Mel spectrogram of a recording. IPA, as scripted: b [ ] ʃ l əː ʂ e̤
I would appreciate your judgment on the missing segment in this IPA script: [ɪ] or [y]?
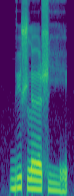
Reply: y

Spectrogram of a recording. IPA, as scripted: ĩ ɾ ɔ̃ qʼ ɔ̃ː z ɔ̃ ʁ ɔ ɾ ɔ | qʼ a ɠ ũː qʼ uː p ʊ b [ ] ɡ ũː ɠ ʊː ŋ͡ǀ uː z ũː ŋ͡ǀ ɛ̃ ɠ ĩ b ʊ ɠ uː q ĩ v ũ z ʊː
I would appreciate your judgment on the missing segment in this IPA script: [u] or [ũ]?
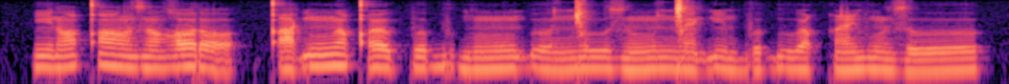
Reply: u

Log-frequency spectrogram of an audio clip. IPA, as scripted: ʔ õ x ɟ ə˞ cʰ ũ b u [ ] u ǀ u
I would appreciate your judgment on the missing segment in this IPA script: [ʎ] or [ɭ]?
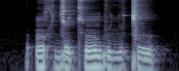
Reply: ʎ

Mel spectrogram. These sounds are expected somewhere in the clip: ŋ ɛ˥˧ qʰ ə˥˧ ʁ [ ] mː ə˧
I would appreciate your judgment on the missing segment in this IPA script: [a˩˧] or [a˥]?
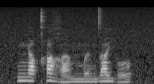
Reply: a˩˧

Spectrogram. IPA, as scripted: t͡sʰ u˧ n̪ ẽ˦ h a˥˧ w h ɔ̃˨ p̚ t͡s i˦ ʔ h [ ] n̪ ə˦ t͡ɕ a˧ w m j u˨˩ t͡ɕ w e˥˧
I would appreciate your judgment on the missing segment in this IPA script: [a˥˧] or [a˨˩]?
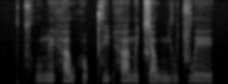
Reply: a˥˧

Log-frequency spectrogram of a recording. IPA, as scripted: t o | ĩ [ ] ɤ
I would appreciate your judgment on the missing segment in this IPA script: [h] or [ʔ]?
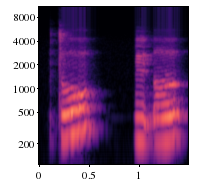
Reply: ʔ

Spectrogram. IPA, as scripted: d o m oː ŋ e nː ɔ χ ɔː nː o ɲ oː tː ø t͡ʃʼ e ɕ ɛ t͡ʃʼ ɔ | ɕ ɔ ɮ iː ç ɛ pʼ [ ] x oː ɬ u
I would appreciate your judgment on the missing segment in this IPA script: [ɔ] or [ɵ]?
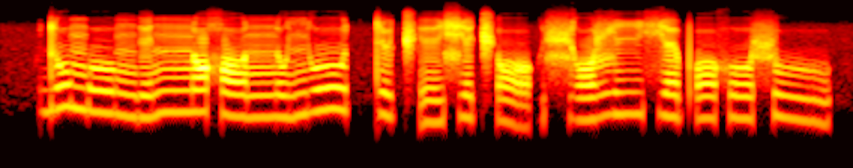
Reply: ɔ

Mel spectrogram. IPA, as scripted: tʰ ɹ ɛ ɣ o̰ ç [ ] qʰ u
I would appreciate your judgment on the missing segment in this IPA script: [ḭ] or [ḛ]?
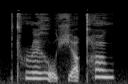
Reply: ḛ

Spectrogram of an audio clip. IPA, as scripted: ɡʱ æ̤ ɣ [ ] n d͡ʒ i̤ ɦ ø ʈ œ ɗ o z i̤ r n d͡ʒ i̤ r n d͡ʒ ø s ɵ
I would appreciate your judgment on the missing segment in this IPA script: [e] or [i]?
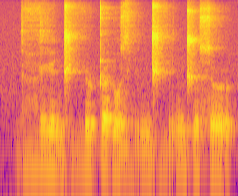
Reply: e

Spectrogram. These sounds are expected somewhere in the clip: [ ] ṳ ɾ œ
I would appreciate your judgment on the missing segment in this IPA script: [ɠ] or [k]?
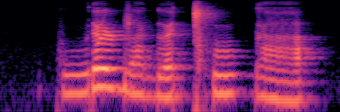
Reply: k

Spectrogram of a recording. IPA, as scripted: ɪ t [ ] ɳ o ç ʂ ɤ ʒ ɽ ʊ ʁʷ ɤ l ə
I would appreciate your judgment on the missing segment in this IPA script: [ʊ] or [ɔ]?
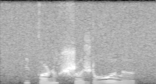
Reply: ɔ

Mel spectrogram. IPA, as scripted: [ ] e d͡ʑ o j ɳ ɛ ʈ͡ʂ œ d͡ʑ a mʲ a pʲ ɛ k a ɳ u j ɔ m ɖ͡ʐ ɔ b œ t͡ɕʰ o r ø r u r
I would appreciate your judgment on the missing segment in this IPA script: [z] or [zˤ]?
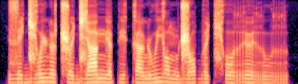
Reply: z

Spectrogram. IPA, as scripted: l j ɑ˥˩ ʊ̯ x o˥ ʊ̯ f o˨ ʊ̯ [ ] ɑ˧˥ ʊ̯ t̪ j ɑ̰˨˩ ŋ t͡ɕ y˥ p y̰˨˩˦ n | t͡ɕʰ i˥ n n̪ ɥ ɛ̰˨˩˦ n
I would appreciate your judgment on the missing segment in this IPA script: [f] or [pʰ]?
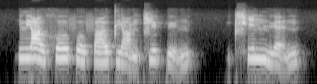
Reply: f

